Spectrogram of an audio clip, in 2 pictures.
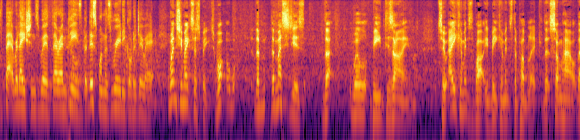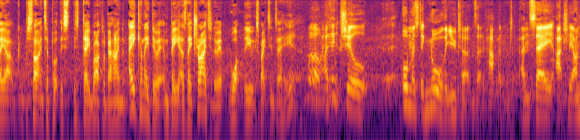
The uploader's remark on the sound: Is at the party’s conference in Birmingham.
